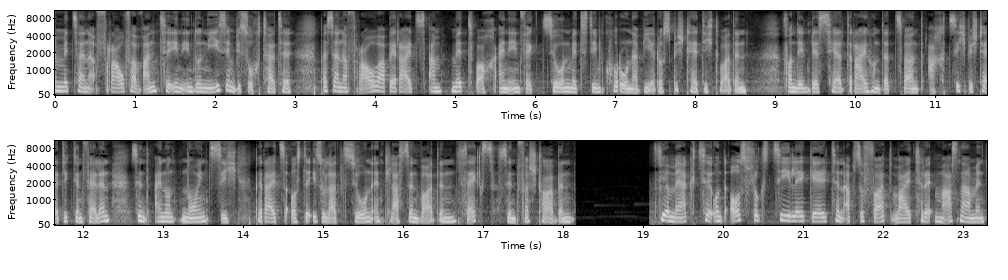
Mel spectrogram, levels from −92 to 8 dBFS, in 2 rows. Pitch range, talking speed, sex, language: 145-175 Hz, 125 wpm, female, German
